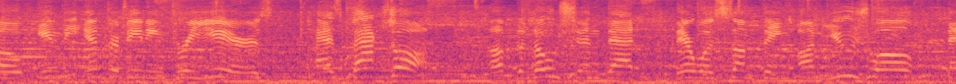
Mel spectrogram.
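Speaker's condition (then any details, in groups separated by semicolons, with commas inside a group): No condition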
